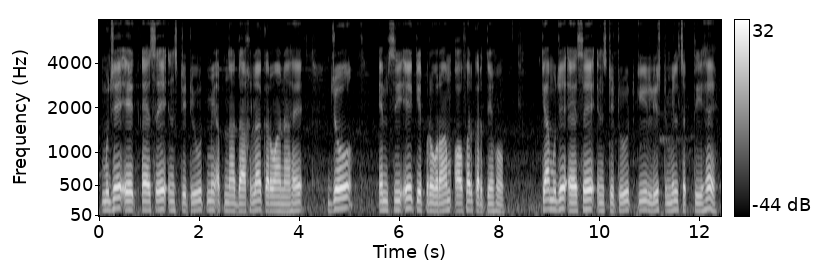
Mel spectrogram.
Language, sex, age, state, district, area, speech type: Urdu, male, 18-30, Uttar Pradesh, Saharanpur, urban, read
